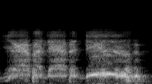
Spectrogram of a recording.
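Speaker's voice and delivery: loud, drawn-out yabba dabba doo; Fred Flintstone cheer. Retold or imitated. Flintstones catchphrase shouted out.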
